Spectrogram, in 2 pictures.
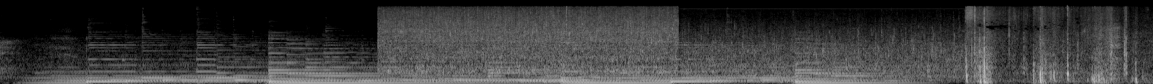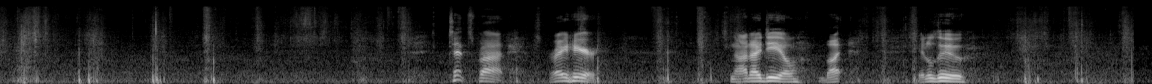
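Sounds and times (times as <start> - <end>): background music: 0.0 - 9.7
stream trickling among rocks: 3.8 - 6.8, 8.4 - 10.8
footsteps crunching in snow: 9.6 - 15.8, 16.6 - 19.0, 20.0 - 22.9.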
